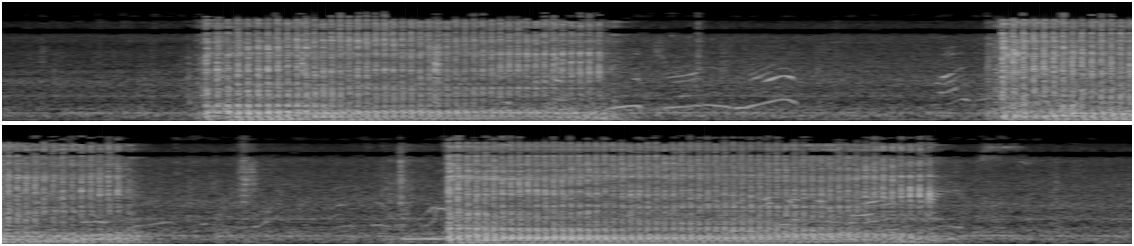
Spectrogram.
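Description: A hydraulic hammer on a backhoe pounds concrete in loud rapid bursts.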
